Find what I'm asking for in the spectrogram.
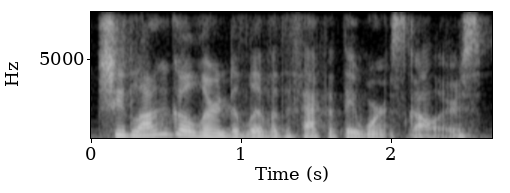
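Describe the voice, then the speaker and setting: A woman's voice: fairly low pitch, sing-song, quick pace. A woman co-hosting a podcast, reading fan fiction aloud with casual, giggly banter. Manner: giggly, breaking into laughter mid-reading. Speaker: podcast co-host and reader.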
